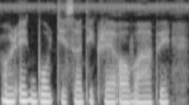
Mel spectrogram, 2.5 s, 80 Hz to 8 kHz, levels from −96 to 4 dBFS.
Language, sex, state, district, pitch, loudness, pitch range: Hindi, female, Arunachal Pradesh, Lower Dibang Valley, 185 Hz, -15 LUFS, 175-205 Hz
